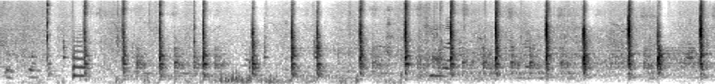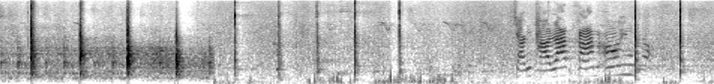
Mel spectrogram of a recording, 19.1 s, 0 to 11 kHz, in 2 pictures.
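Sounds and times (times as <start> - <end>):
hammer striking wooden plank: 0.6 - 15.0.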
